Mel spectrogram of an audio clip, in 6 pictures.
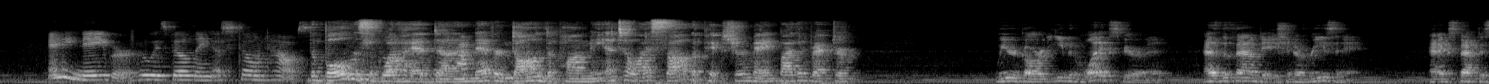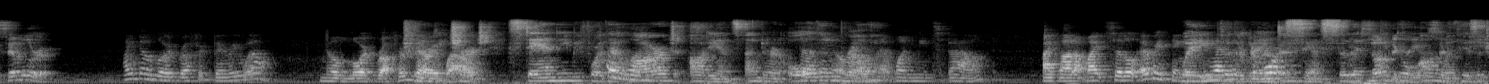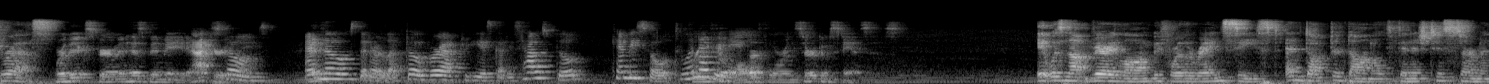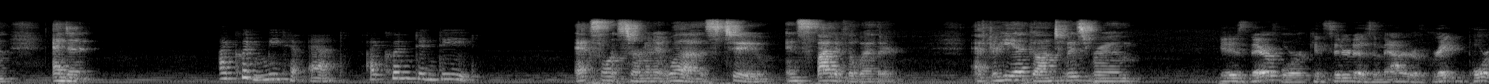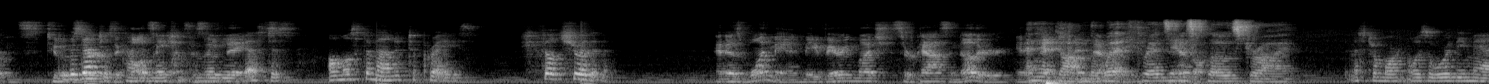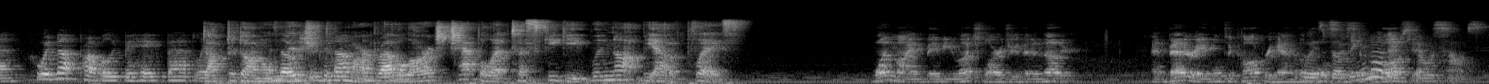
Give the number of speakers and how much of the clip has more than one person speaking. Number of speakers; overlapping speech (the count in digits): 4, about 22%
